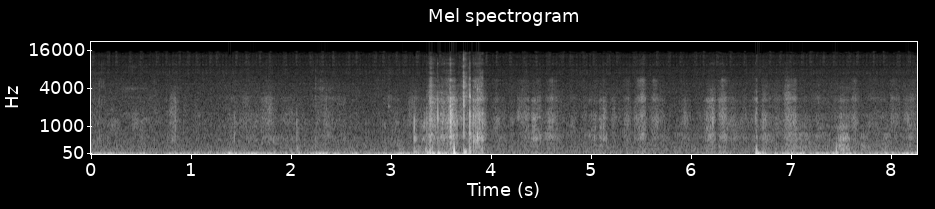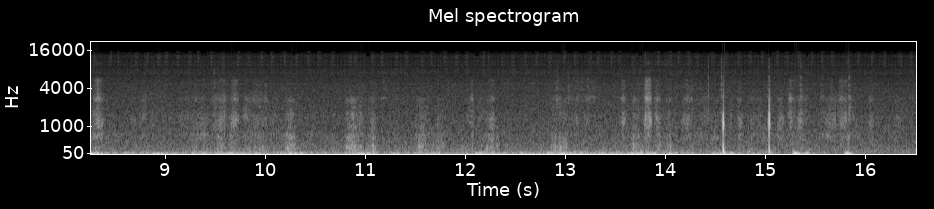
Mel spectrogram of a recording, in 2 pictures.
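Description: Footsteps crunch on a dirt trail at a quick pace.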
